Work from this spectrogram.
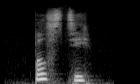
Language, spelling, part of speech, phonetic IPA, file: Russian, ползти, verb, [pɐɫˈs⁽ʲ⁾tʲi], Ru-ползти.ogg
- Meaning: 1. to creep, to crawl 2. to move slowly 3. to spread (of rumours) 4. to fray, to ravel out (of fabric) 5. to slip, to collapse (of soil)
